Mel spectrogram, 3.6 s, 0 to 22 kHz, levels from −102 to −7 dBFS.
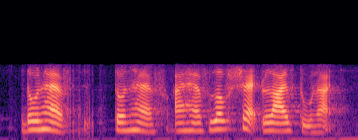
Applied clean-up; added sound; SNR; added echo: none; none; none; none.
